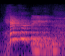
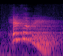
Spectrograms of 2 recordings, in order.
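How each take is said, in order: First: Said in the usual way. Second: High-pitched little cub; high storybook cub; Little Bear character voice. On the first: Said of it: "Father Bear laughed". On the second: A narrator's reading. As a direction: answer high and small like a young bear.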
